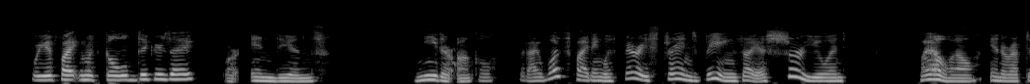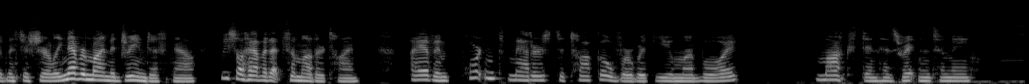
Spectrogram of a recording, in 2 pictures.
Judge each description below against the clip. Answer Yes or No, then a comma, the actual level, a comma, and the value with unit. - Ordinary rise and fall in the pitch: Yes, average, 4.9 semitones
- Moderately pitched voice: Yes, medium, 175 Hz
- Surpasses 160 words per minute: Yes, average, 170 wpm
